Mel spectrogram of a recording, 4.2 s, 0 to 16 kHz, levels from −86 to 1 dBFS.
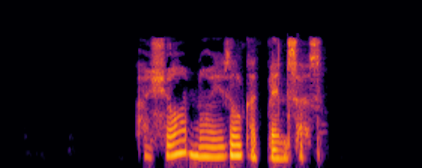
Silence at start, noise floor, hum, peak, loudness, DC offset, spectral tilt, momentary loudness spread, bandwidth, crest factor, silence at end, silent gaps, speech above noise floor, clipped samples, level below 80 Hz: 1.35 s; under -90 dBFS; none; -2 dBFS; -18 LUFS; under 0.1%; -4 dB/octave; 7 LU; 7.8 kHz; 20 dB; 1 s; 2.62-2.67 s; over 72 dB; under 0.1%; -58 dBFS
